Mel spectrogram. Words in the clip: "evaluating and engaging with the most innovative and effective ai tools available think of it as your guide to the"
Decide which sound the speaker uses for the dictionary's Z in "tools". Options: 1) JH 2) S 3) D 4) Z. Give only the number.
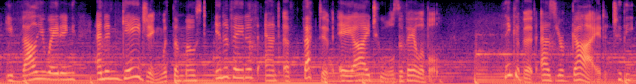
4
